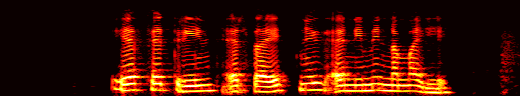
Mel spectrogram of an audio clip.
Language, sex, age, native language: Icelandic, female, 70-79, Icelandic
